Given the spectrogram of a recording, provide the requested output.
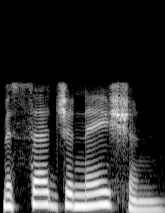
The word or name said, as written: miscegenation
